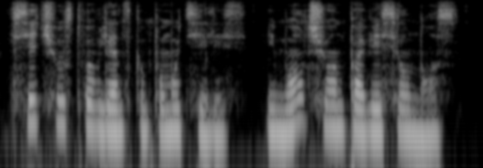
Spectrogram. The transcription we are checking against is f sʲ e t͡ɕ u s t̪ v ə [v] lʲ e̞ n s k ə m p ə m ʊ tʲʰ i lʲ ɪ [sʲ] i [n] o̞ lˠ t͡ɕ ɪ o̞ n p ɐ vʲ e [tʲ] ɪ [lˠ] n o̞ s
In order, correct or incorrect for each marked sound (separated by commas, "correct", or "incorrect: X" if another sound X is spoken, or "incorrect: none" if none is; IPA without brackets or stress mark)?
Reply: correct, correct, incorrect: m, incorrect: sʲ, correct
